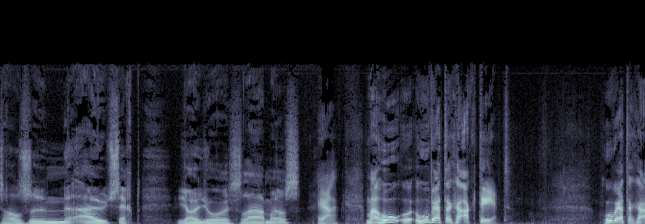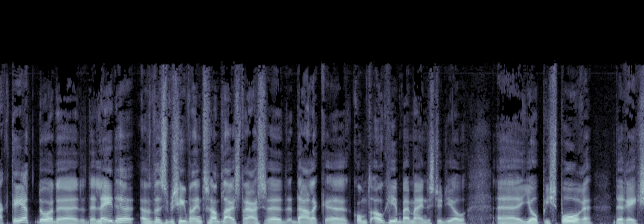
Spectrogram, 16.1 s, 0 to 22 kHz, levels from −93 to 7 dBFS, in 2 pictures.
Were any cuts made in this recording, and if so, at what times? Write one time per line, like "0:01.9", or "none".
none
